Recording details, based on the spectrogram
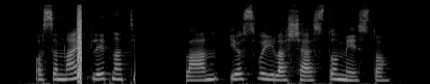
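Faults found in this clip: Wireless microphone squelch dropout, 0.75 to 0.87 s. Brief hiss rise, then a near-silent hole of about 63 ms before speech returns. RF link fade; receiver squelch muted output. Spectrogram: broadband noise smear, then a blank vertical gap. Waveform: short flat segment.

Playback stall, 1.35 to 1.87 s. Speech stops mid-flow for about 517 ms, resuming at "je osvojila". Likely player buffer underrun or blocked audio thread. Waveform: clean flatline. Spectrogram: empty column, hard edges both sides.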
